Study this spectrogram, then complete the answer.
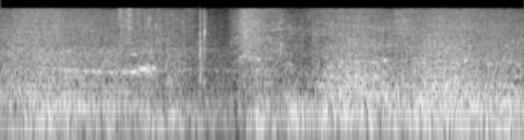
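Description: A glider snaps open with a sudden whoosh.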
